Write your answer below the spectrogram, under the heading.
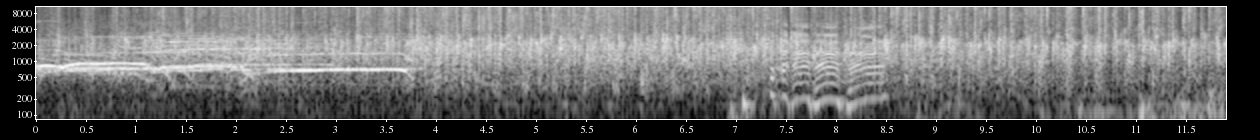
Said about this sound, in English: I was telling them backstage that the applause, like for listeners, goes on for a really long time because the guests, they're backstage kind of enjoying each other.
